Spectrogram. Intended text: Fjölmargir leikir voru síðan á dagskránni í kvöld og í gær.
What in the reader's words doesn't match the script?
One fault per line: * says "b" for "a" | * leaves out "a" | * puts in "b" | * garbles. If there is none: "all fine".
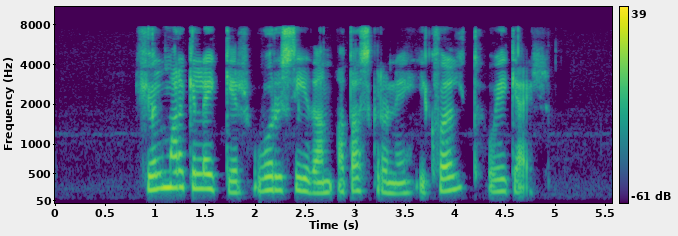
all fine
